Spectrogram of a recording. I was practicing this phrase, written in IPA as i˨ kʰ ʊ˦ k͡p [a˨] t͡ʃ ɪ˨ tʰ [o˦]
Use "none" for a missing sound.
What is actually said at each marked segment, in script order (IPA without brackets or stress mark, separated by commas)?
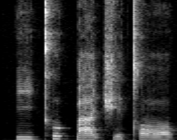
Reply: a˨, ɔ˦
